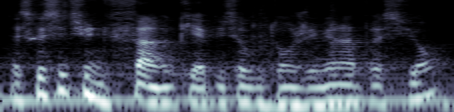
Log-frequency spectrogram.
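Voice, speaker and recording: A man's voice: fairly low pitch, fast talker, over music. A man giving casual video game commentary as a streamer, sarcastic and swearing freely.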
